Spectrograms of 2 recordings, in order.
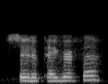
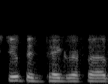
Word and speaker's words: Pseudepigrapha: Pseudepigrapha. – Pseudepigrapha. Yeah, there we go. I knew I'd be close. – Pseudepigrapha. Funny, people say stupid pigrapha, but pseudepigrapha.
